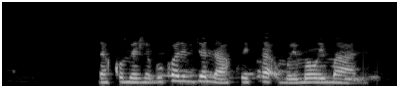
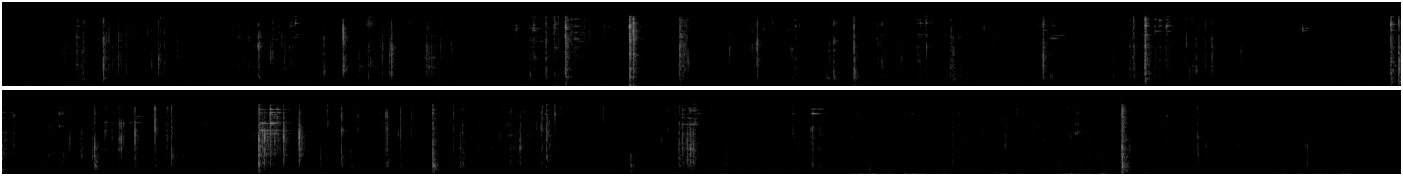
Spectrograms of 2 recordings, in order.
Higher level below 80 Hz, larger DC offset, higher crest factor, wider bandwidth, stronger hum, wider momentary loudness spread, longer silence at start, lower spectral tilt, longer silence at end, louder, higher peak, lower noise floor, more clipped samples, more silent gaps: first, -66 dBFS vs -80 dBFS; neither; second, 16 dB vs 40 dB; second, 4 kHz vs 12 kHz; neither; second, 7 LU vs 24 LU; first, 0.95 s vs 0.6 s; first, -11 dB/octave vs 2 dB/octave; second, 0.2 s vs 0.9 s; first, -23 LUFS vs -44 LUFS; about the same, -8 dBFS vs -10 dBFS; about the same, -79 dBFS vs -78 dBFS; neither; neither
